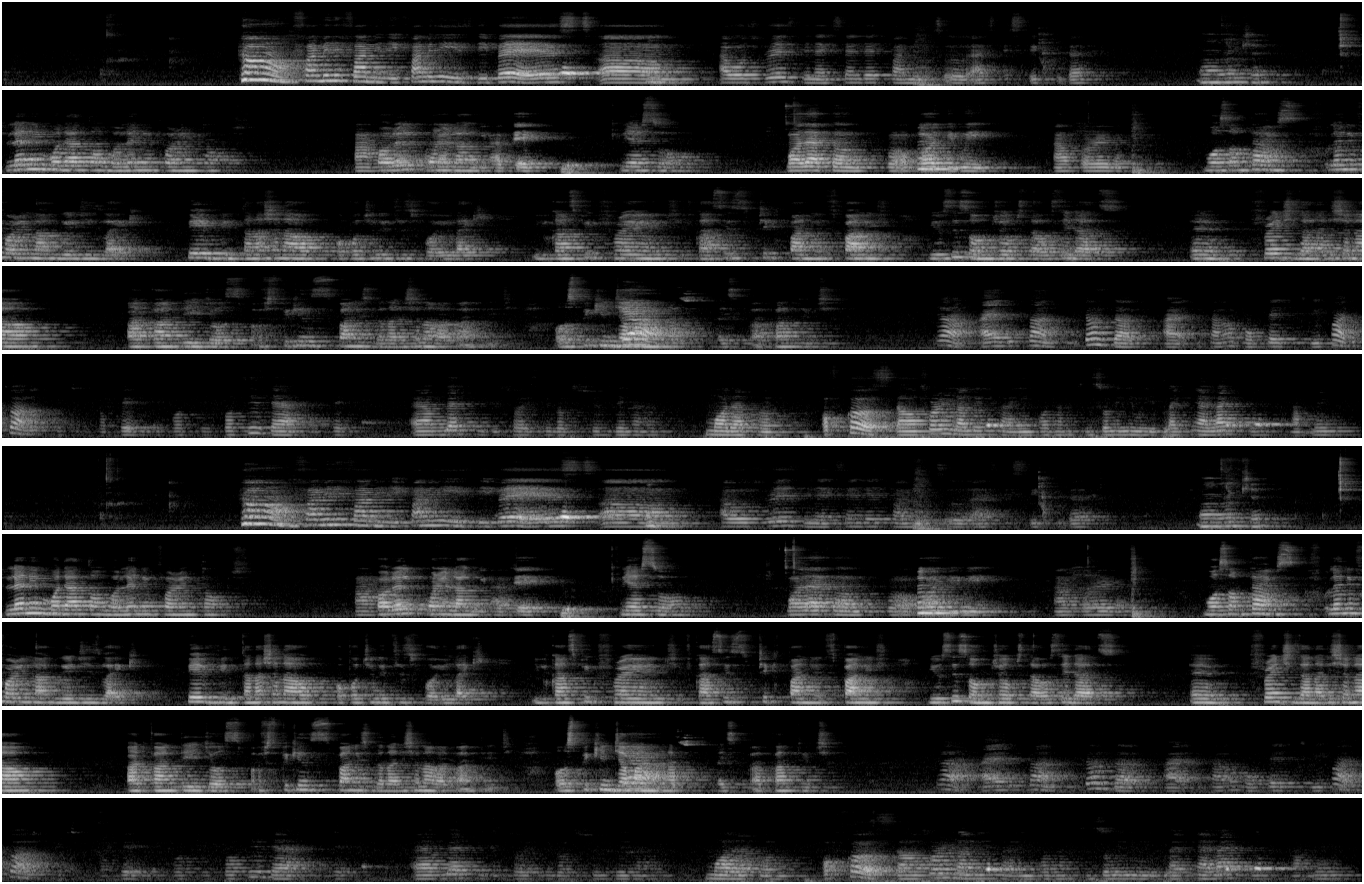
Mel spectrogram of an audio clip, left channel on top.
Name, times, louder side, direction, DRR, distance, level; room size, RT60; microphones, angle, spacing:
voice 1, 2.4-5.6 6.0-6.7 7.2-9.8 10.3-10.4 10.7-10.8 17.1-17.3 17.8-18.9 21.4-22.2 22.5-23.4 24.1-24.8 47.0-47.4 50.1-51.3 51.6-52.1 52.4-53.6 53.9-54.8 55.6-55.7 56.1-56.2 56.6-57.9 58.5-59.2 59.5-61.0 61.4-62.2 62.6-66.7 67.5-67.8, left 4 dB, 75° left, 3 dB, 0.3 m, -27 dB
voice 2, 11.9-12.7 13.4-15.8 17.4-18.4 19.2-19.3 19.8-20.5 22.7-23.1 25.6-26.5 26.8-28.5 29.1-32.0 32.5-36.0 36.5-38.3 39.1-39.4 39.8-41.2 42.1-45.7 46.3-47.5 48.0-49.1 66.9-67.0, right 3 dB, 45° right, 5 dB, 0.4 m, -25 dB
3.9 x 3.1 x 2.7 m, 1.0 s
head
